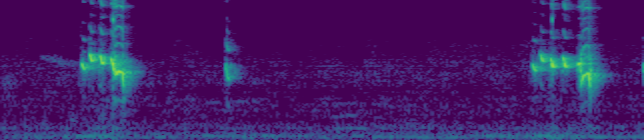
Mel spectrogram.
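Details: Yellow-vented bulbul singing to provoke other bulbuls: two short, gurgling phrases of tumbling notes separated by a few seconds of quiet, with a single brief chirp between them.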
